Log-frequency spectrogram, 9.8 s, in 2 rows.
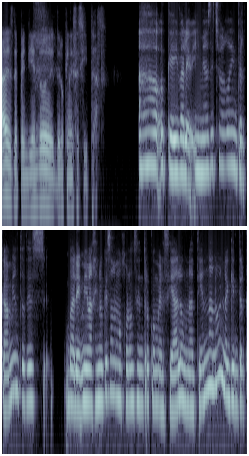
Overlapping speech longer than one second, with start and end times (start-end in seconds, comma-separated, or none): none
